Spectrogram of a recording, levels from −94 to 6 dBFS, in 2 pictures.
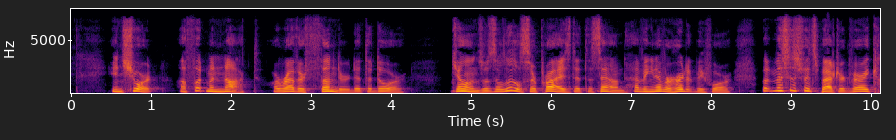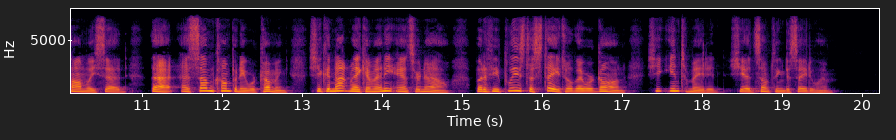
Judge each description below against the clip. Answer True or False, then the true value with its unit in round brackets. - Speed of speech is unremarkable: True (185 wpm)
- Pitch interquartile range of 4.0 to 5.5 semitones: True (5.1 semitones)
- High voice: False (155 Hz)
